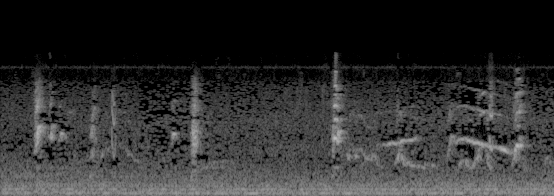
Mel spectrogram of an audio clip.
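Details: Three-week-old puppies from one litter learning to walk while others sleep; several short yips and thin whining squeals scattered through, including a drawn-out wavering whine near the end, over a low steady hum.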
